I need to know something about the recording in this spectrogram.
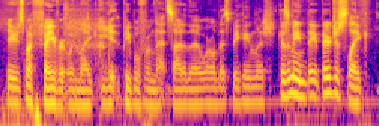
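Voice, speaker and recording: A man's voice: lowish voice, fast talker. A young man with a light Southern accent, co-hosting a casual podcast chat and laughing often. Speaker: podcast co-host.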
